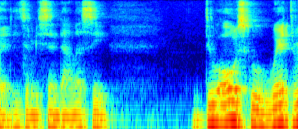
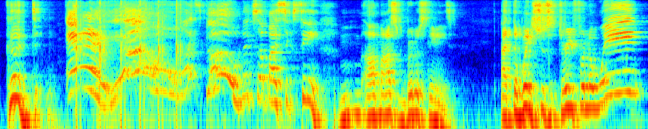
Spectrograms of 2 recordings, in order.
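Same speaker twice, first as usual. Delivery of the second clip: hyped fan commentary climbing into high, loud shouts; excited basketball call building to a yell; live play-by-play; 6 dB louder, slower than usual. Real, not acted. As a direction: call the game, then explode on the big shot.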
